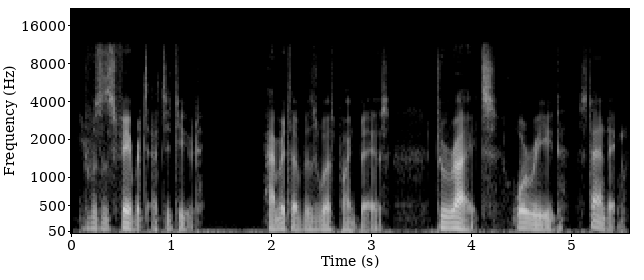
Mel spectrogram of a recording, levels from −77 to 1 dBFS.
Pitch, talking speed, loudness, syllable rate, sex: 85 Hz, 150 wpm, -24 LUFS, 6.3 syllables/s, male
